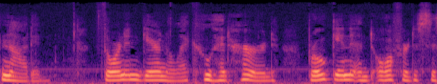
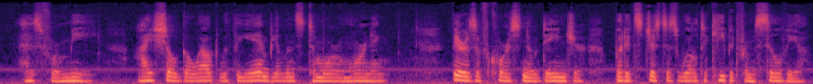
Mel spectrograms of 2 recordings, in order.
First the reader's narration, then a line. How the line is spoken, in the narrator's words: dropping his voice and speaking in English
